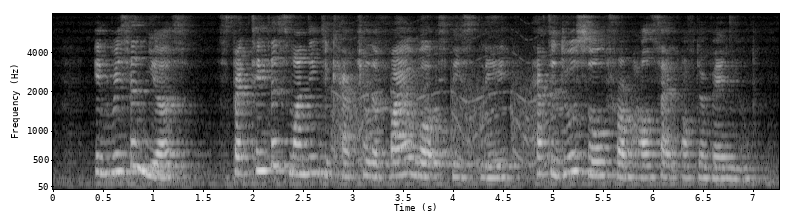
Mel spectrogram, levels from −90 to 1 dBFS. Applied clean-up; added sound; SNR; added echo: none; Alarm; 14 dB; reverberation time 0.8 s.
